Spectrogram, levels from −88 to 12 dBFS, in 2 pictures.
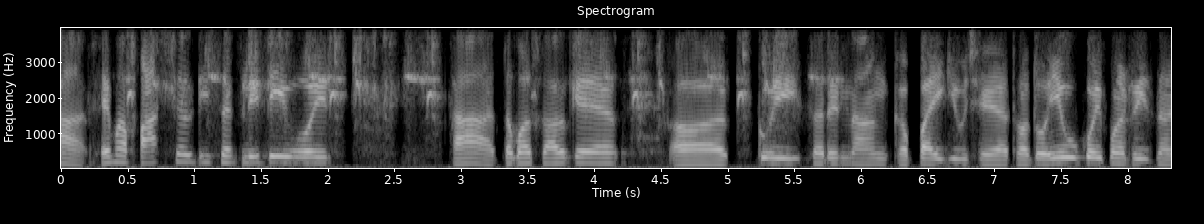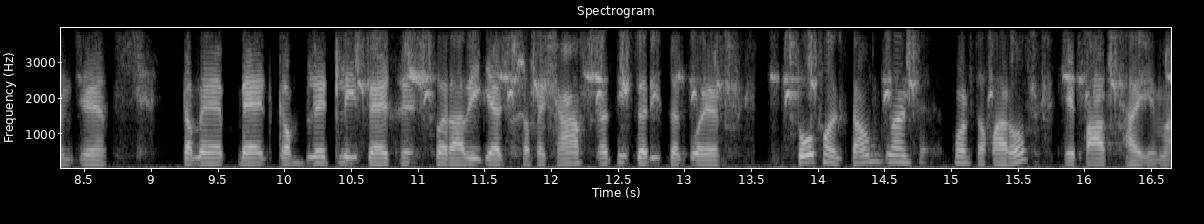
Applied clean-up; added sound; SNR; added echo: neural diffusion model UNIVERSE++.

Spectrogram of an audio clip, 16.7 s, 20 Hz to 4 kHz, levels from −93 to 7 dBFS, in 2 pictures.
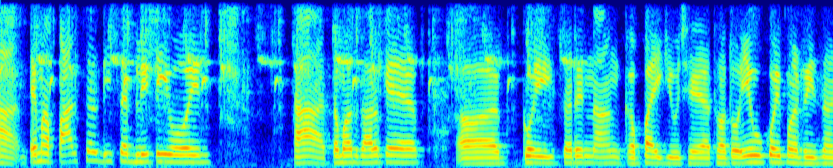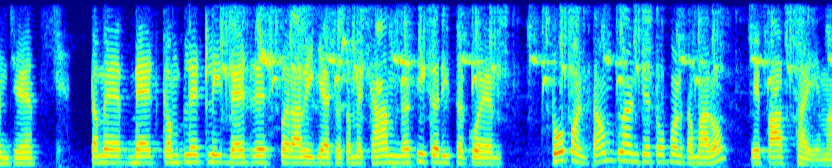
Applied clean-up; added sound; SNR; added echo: neural mask model RNNoise.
